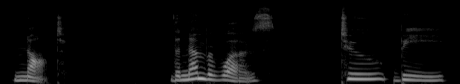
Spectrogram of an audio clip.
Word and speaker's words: 0: were supposed to call the zero in the telephone number he pronounced not the number was to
